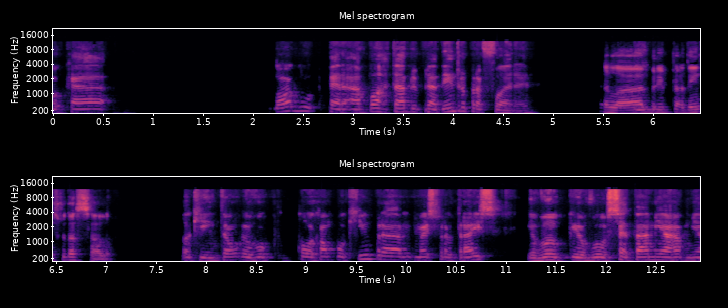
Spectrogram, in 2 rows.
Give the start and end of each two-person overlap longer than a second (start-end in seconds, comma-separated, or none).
none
